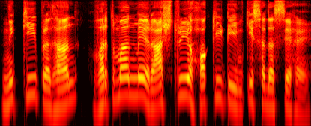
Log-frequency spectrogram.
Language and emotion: Hindi, neutral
